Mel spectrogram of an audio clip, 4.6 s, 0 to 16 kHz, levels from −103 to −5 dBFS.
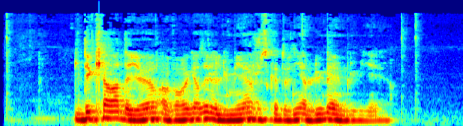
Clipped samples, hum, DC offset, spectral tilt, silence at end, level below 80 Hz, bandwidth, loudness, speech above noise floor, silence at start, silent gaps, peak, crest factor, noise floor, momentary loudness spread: under 0.1%; none; under 0.1%; -8.5 dB/octave; 0.7 s; -46 dBFS; 7.4 kHz; -12 LUFS; 40 dB; 0.75 s; none; 0 dBFS; 12 dB; -51 dBFS; 12 LU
